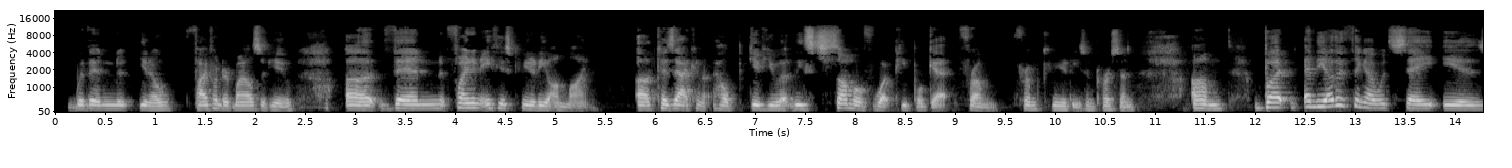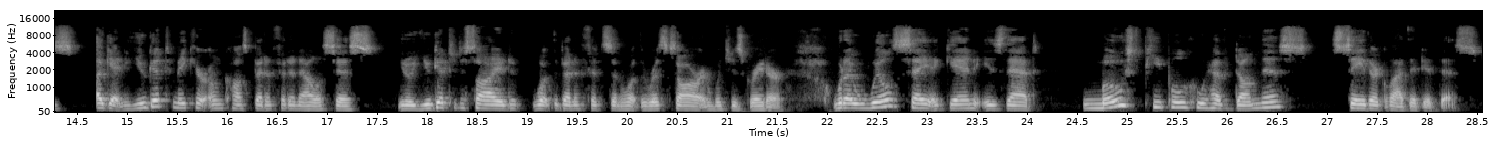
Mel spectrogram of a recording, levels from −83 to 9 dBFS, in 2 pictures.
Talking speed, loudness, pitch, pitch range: 190 wpm, -18 LUFS, 155 Hz, 140-175 Hz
